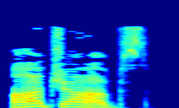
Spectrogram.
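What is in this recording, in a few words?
"odd jobs", English, British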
